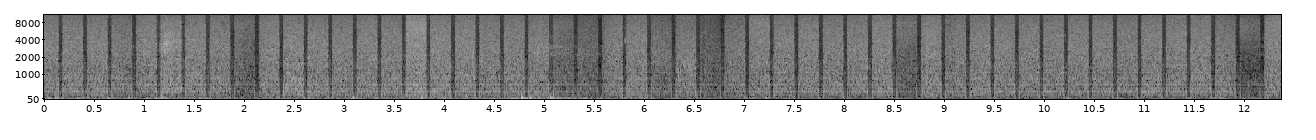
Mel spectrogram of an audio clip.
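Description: Radio 'spirit box' sweeping through stations: a steady hiss of static chopped by short gaps about five times a second as it jumps from frequency to frequency.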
